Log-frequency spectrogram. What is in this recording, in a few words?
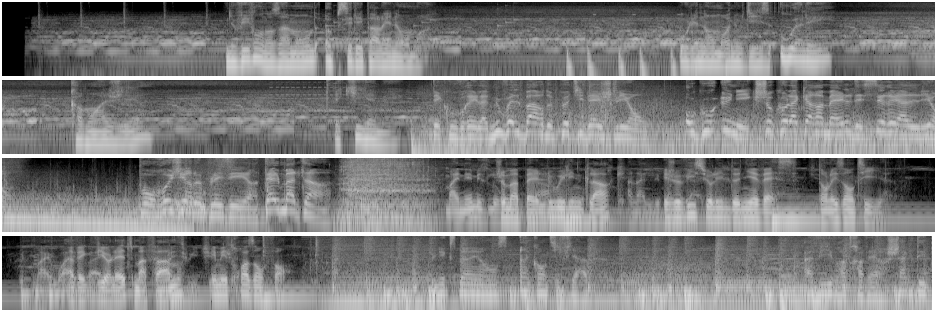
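French, Commercials; GoLocalise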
